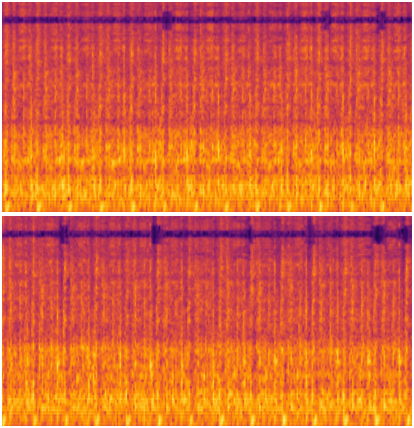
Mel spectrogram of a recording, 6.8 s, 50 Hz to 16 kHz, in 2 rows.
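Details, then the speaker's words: 6 HP Witte single-cylinder diesel running again after about 30 years, following valve work, an oil change and fuel-system cleaning: slow, even thumps at about four per second with nothing irregular between them. Normal idle. "So, I just like to let it uh idle. Just post nice and slow."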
